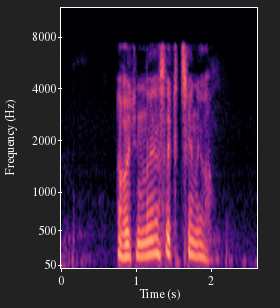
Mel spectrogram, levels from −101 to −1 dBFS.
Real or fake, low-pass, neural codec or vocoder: fake; 7.2 kHz; codec, 16 kHz, 8 kbps, FunCodec, trained on Chinese and English, 25 frames a second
